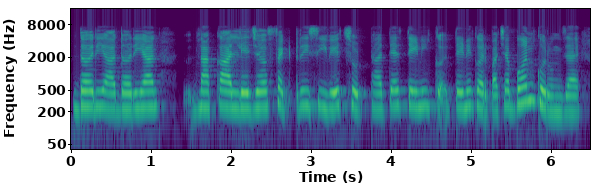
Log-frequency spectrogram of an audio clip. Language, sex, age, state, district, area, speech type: Goan Konkani, female, 18-30, Goa, Ponda, rural, spontaneous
